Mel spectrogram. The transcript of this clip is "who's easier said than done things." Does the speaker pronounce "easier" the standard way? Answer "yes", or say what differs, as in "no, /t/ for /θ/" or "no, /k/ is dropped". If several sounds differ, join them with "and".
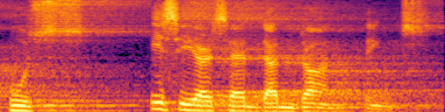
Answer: no, /s/ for /z/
